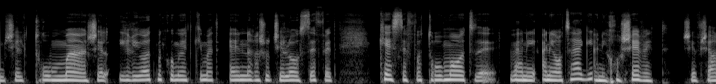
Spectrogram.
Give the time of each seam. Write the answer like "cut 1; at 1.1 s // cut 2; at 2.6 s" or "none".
cut 1; at 2.2 s // cut 2; at 2.7 s // cut 3; at 5.0 s // cut 4; at 5.9 s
